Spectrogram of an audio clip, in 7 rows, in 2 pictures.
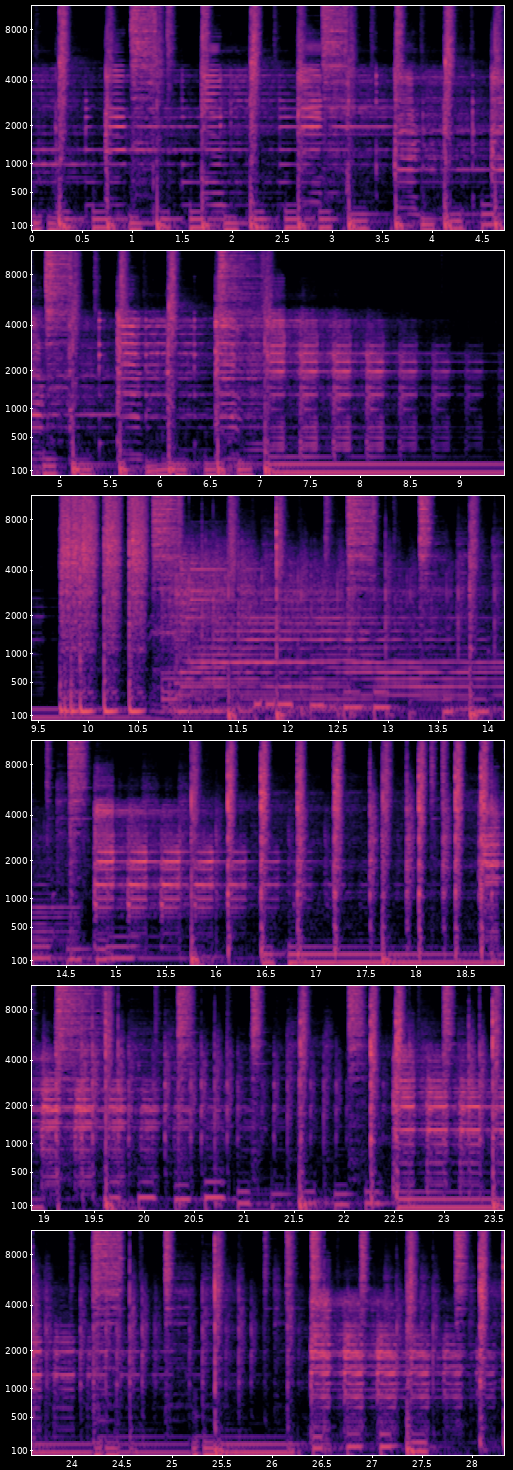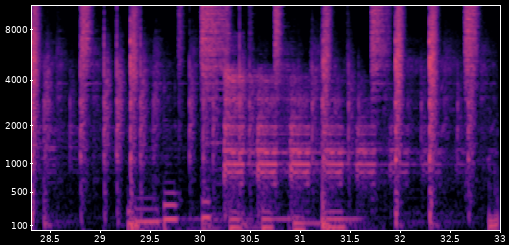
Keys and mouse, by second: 0.7 b, 2.2-4.0 drag, 4.0-5.1 middle drag, 5.1-6.5 drag, 5.1 b, 6.5 middle click, 7.4 e, 9.9-11.8 drag, 12.8-15.0 middle drag, 13.9 e, 15.9 s, 18.4-20.1 drag, 21.4 s, 23.1-24.8 drag, 25.7-27.4 right drag, 26.9 b, 28.5-30.2 drag, 30.3-33.0 middle drag.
